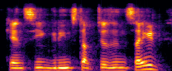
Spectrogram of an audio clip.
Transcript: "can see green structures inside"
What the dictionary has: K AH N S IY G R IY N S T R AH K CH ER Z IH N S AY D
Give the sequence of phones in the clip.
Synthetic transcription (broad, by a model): K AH N S IY G R IY N S T R AH K CH ER Z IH N S AY D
